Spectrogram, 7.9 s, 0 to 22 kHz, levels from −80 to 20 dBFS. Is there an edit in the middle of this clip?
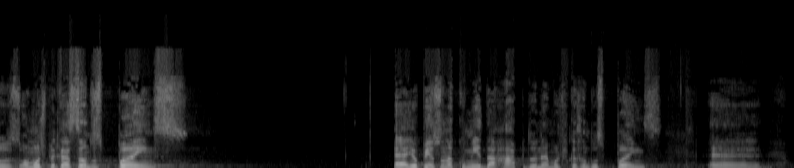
no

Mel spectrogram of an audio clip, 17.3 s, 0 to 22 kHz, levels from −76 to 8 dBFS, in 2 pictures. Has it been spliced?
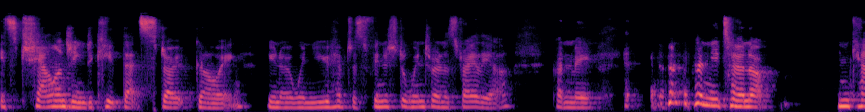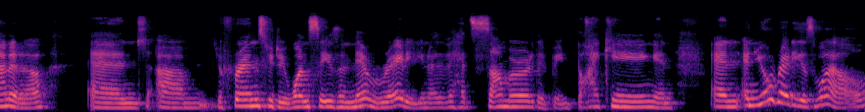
no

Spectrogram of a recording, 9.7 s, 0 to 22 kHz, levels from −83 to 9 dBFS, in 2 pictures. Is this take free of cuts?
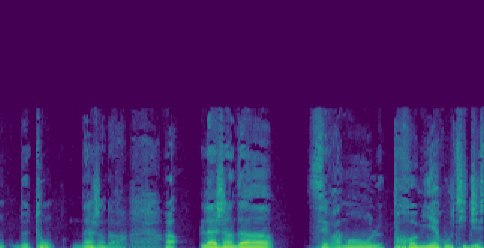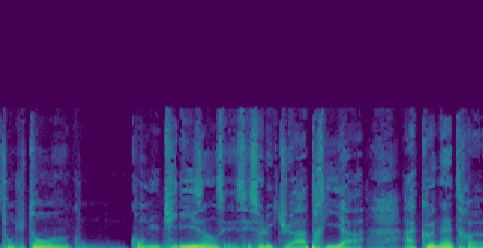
yes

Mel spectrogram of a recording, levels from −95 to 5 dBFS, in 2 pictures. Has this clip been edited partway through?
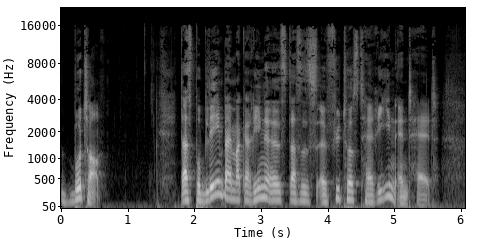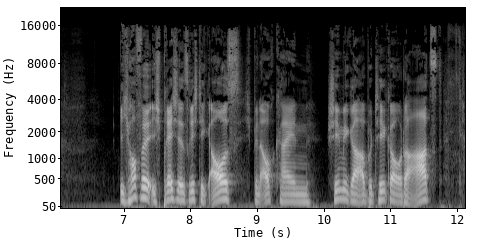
no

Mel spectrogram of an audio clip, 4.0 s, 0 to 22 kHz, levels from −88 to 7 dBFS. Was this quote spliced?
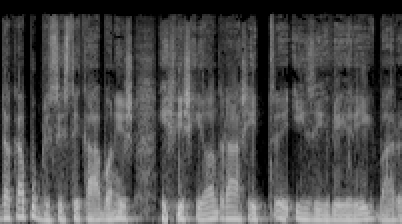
yes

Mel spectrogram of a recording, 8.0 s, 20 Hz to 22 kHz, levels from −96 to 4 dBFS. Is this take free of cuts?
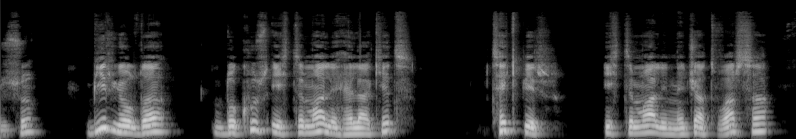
yes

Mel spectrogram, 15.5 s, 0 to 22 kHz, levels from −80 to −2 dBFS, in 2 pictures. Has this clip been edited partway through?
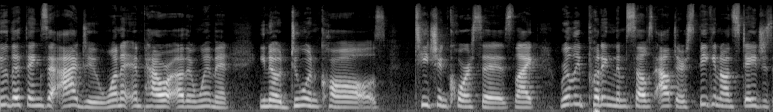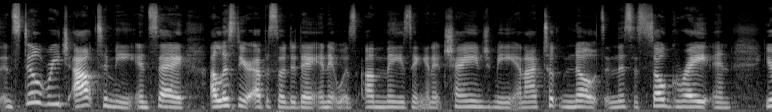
no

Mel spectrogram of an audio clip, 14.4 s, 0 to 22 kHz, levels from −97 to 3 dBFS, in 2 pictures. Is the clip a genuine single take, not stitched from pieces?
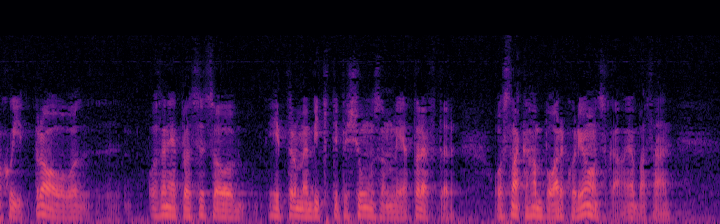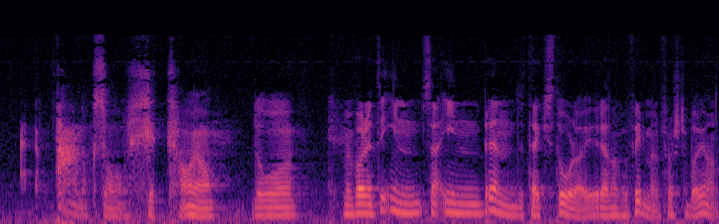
yes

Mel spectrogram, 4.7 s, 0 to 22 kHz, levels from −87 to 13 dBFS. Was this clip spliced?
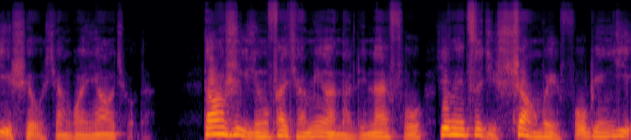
no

